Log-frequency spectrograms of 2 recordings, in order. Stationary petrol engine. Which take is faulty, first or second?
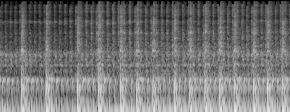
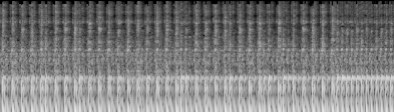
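second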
